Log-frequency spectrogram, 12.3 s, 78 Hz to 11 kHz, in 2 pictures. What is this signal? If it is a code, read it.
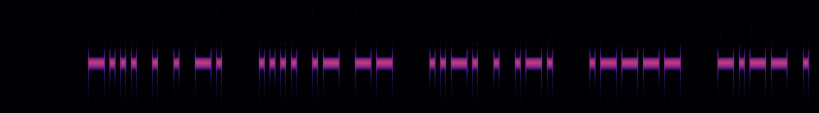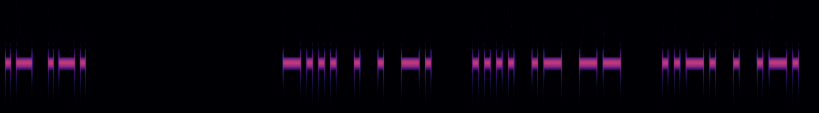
Morse code, heard as a keyed tone, about 30 wpm, 700 Hz. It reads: BEEN HAM FER 1 YEAR BEEN HAM FER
